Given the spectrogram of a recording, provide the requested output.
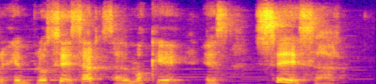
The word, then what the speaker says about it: César: césar sabemos que es cesar sabemos que es el acento está en la primera sílaba por lo cual tendríamos que hacer un tono agudo la primera vez césar en el caso de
